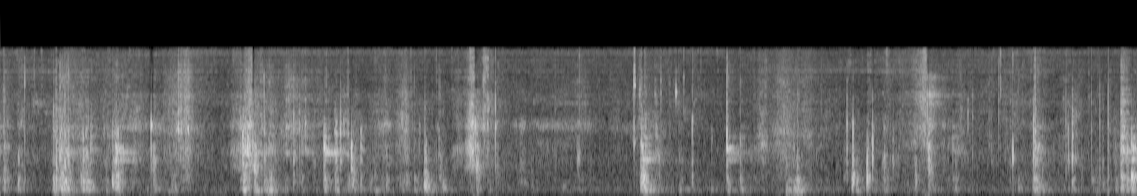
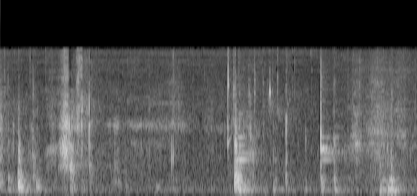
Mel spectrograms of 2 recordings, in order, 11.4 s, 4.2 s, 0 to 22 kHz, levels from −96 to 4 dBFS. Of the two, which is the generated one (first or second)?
first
